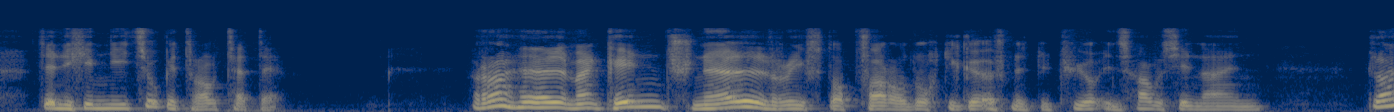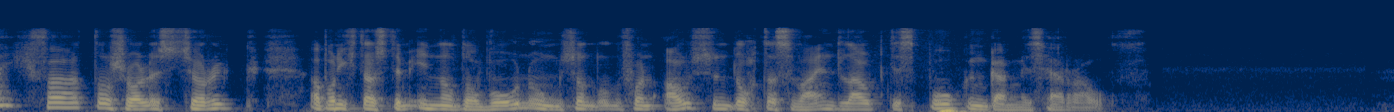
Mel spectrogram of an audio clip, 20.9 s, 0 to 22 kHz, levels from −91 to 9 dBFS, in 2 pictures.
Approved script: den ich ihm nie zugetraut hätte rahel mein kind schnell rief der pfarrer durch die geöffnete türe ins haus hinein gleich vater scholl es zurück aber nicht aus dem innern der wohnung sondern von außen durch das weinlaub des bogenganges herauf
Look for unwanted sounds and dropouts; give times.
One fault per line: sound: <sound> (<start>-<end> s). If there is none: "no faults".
no faults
